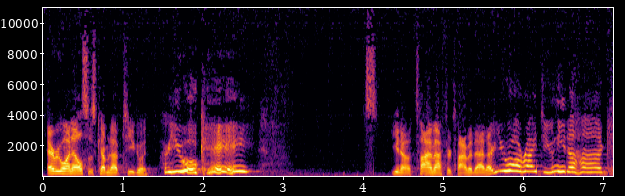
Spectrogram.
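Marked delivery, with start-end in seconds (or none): 1.5-2.6 high, slow, fussing "are you okay"; high sympathetic busybody voice; concerned onlooker. Retold or imitated. People fussing over crying Joseph. 5.6-7.1 high sympathetic busybody voice; concerned onlooker. Retold or imitated. People fussing over crying Joseph.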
